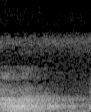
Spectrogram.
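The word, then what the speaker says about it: hour: यहाँ पे देखिए हावत नहीं बोलते, क्या बोलते हैं, आवत। यहाँ पे एच साइलेंट है, यहाँ पे भी एच साइलेंट है।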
